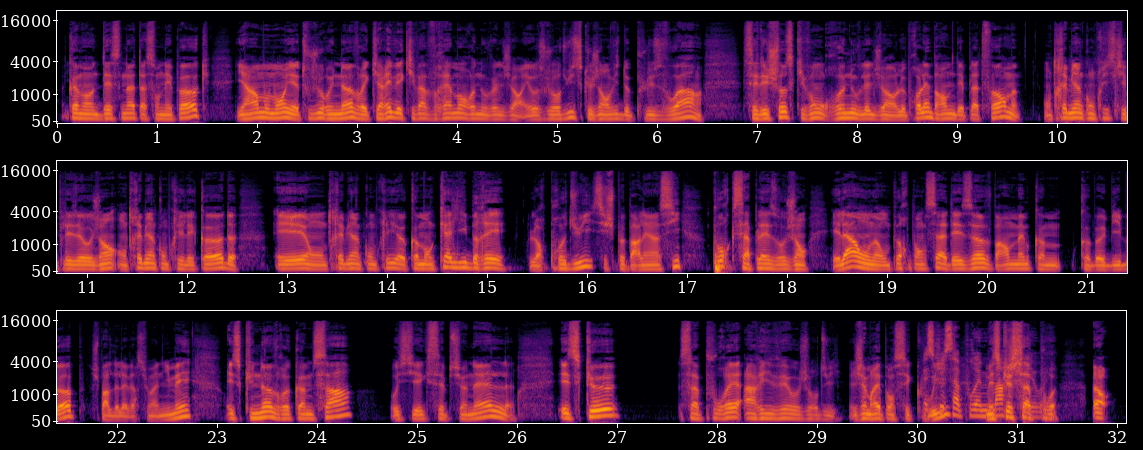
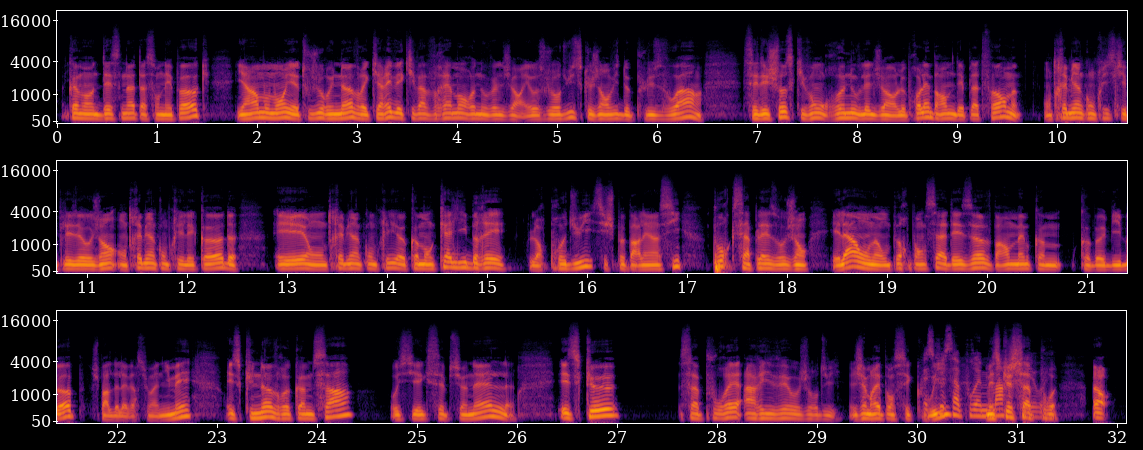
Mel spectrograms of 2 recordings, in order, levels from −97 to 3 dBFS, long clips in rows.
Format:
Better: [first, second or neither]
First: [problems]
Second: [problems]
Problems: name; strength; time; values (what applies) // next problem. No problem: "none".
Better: first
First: none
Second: muffled; slightly; fading above 3.5 kHz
